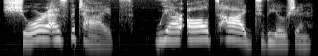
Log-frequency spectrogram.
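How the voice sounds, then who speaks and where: A woman's voice: fairly high pitch, lively intonation, slow pace, fairly bright tone, soft background music. A woman voicing a plucky young mermaid sea mage in a video game, youthful and melodic, declaiming short dramatic battle lines. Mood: determined, stately.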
